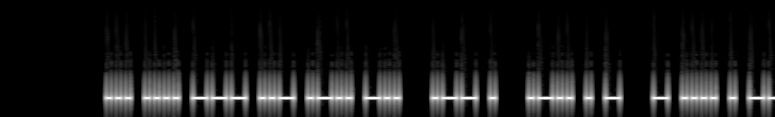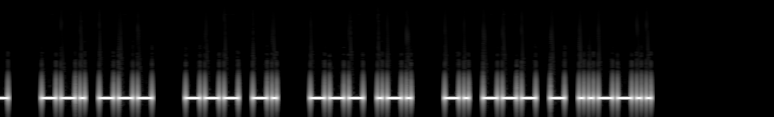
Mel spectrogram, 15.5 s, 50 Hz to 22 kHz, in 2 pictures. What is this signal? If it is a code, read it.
Morse code, heard as a keyed tone, about 25 wpm, 700 Hz. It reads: SHOULD WE LET THEM GO ON OR NOT?
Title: Sentences from Top 600 Words 25wpm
